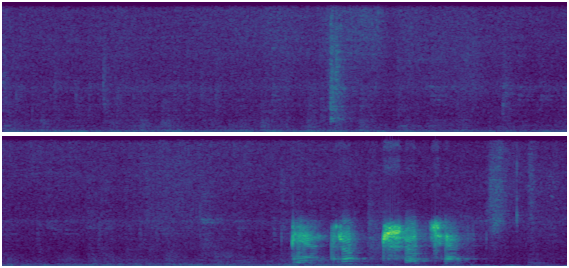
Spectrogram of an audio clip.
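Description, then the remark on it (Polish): A steady low elevator hum fills the background as the elevator rides up, then near the end a short, clear recorded voice announcement for the third floor plays, lasting only a second or two. “Wyłączyłem wentylator, zaraz będzie komunikat o trzecim piętrze.”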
